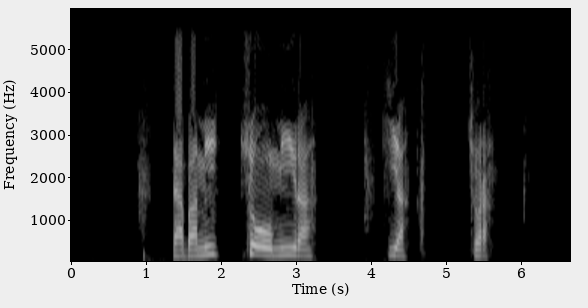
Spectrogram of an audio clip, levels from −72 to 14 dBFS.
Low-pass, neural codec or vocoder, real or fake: 5.4 kHz; none; real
